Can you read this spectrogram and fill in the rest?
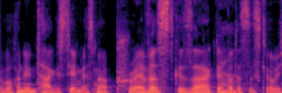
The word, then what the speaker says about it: Prevost: Also es gibt, wie gesagt, vorne die Betonung oder hinten, aber du würdest sagen, man spricht den neuen Papst mit bürgerlichem Namen aus. – Prevost, würde ich auf amerikanisch.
